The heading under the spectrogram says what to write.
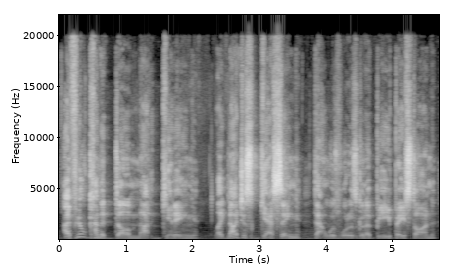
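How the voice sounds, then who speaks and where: A man of average pitch with a strikingly bright, forward voice chats through a review. He sounds agreeable and thinks aloud haltingly as a co-host, over faint background music. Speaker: co-host of a cartoon review show. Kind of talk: casual conversational review.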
